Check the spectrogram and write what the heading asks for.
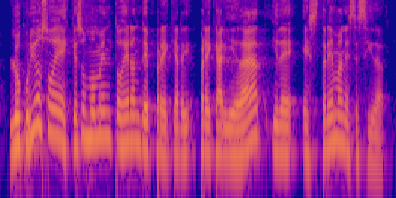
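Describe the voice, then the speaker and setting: A man preaches a sermon in an unhurried storytelling manner, pausing and restarting as he recalls scenes. His voice sits a little high for a man, but its tone is dark and mellow. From Dominican Republic. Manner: reflective, nostalgic storytelling with frequent restarts. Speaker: pastor.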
